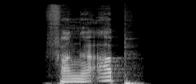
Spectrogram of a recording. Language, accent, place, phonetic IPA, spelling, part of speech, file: German, Germany, Berlin, [ˌfaŋə ˈap], fange ab, verb, De-fange ab.ogg
- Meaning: inflection of abfangen: 1. first-person singular present 2. first/third-person singular subjunctive I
